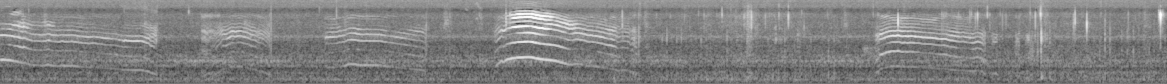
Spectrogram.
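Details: Foster kittens indoors competing for attention, giving a series of short arched meows, several softer ones early on, then a louder rising-falling meow midway and another later, over a steady background hum.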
